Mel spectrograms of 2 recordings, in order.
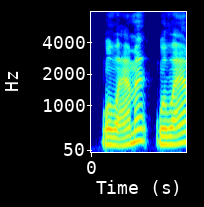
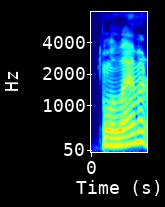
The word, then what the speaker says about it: Willamette: Willamette It River. rhymes with damn it. Yep, It rhymes with damn it. Willamette River.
